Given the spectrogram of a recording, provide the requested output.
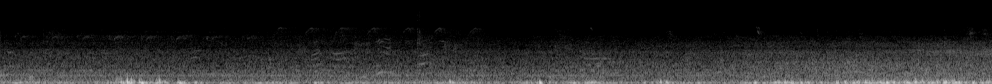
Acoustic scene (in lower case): street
